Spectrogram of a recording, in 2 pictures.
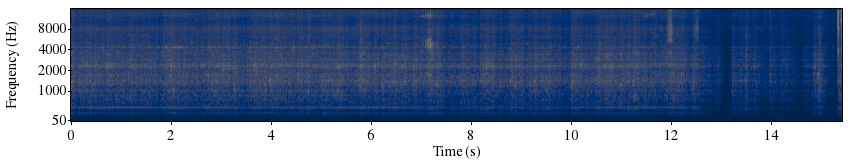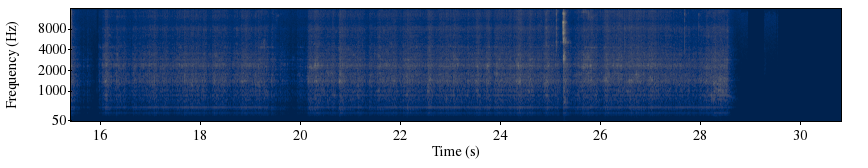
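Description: Bridgeport milling machine spindle turning a boring head through a rough cut in a hydraulic cylinder's rod eye: a faint, steady hum with a few steady tones. It drops out briefly twice in the middle and cuts off suddenly near the end.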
